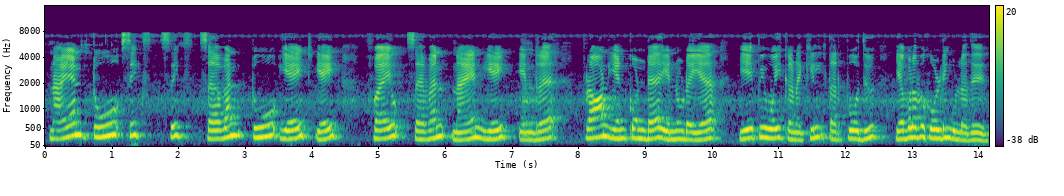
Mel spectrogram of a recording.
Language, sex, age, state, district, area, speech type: Tamil, female, 18-30, Tamil Nadu, Pudukkottai, rural, read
